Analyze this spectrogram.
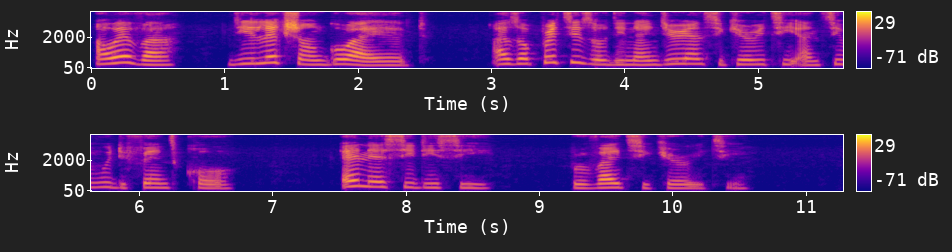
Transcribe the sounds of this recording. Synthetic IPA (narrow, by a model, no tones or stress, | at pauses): haʊɛva | ðiilɛkʃɔ̃nɡoahɛd | ʔazɔpəɹɛtizɔvðinaɪd͡ʒiɹiãnsikʰj̥ɔɹitʰiʔã̰nsivildifɛ̃nskʰɔ | ɛnesidisi | pɹovaɪdsikʰjɔɹḭtʰḭ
